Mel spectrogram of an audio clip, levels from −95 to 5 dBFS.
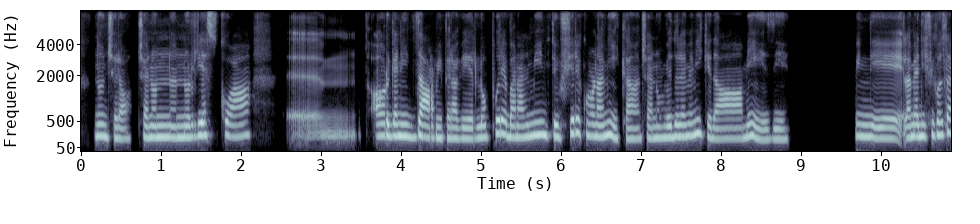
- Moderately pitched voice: No, high, 210 Hz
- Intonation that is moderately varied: Yes, average, 3.3 semitones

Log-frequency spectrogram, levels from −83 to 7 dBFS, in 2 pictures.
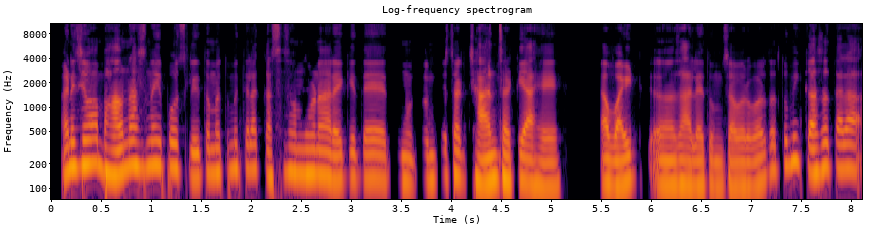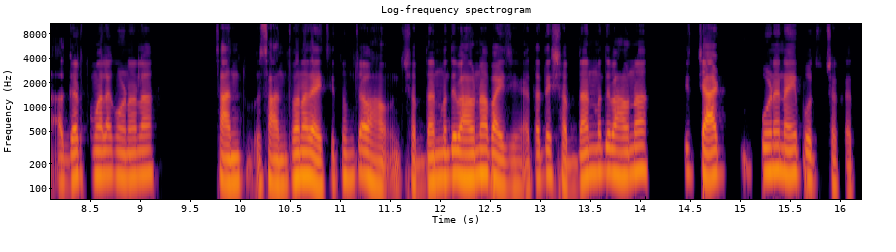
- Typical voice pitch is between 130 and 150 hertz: Yes, low, 135 Hz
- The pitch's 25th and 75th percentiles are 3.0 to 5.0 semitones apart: Yes, average, 4.7 semitones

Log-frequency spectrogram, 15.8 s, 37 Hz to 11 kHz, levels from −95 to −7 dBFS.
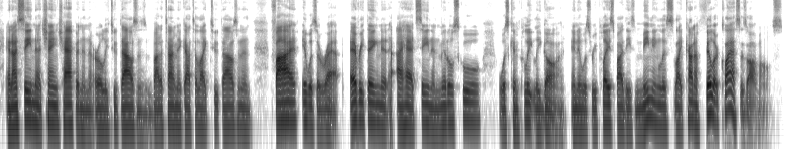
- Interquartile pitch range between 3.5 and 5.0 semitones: No, average, 3.0 semitones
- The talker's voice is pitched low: Yes, very low, 95 Hz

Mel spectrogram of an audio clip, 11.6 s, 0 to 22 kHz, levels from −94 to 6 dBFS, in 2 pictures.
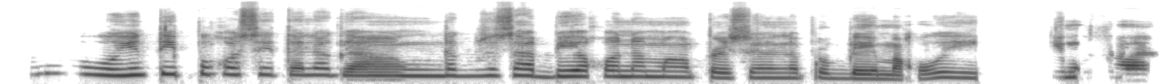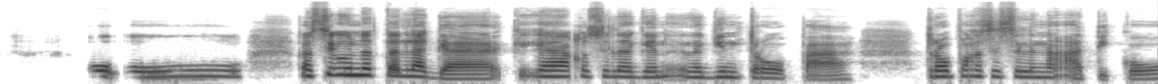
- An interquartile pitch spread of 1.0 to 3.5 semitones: No, average, 5.3 semitones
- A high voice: Yes, very high, 260 Hz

